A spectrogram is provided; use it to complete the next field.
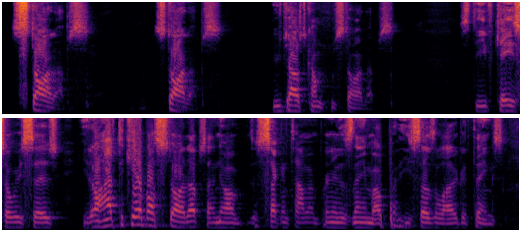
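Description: In a New York accent, a man talks with ordinary pitch variation. The background is quiet. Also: moderate pace. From New York City. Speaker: venture investor and entrepreneur; panelist. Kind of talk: panel discussion. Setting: stage with audience. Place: hall. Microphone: podium.

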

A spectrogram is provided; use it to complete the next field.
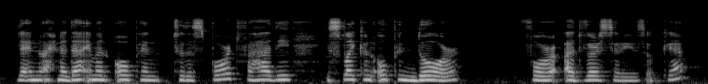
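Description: Her voice at a medium pitch and somewhat breathy, a woman speaks at a moderate pace with fairly even intonation. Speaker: student tutor. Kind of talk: lecture.

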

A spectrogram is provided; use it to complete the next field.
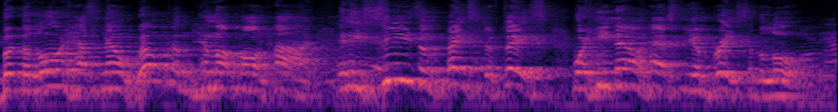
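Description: Speaking at a moderate pace with an American accent, a man uses an extremely high pitch amid noticeable background noise and audible room echo. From US South. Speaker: pastor. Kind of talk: funeral eulogy preached from the pulpit, consoling the grieving family and congregation. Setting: church. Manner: rhythmic preacher's cadence building through repeated phrases toward an uplifting close; earnest and emotionally heavy, yet comforting. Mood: consoling, earnest. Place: church. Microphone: camera far.

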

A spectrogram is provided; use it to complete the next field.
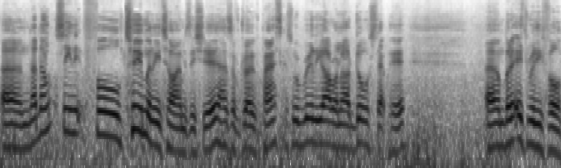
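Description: A man at a fairly quick pace, dry sound with no echo and light background noise. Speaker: caravan vlogger. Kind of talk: casual vlog chat. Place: open country. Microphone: phone near.

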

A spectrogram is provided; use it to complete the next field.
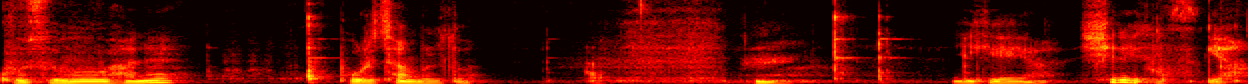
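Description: Pitch moves in an ordinary way here. The speaker is a woman. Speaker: grandmother-style home cook and mukbang host. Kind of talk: casual talk to camera while cooking and eating. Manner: warm, homey, folksy.

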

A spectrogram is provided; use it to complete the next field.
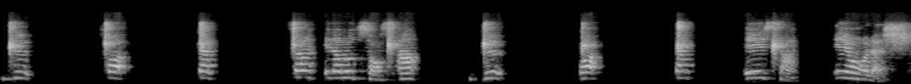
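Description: A woman's high-pitched voice at a very slow pace, with ordinary pitch variation, long, frequent pauses, and light background noise. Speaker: fitness instructor. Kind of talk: exercise class instruction. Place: home room. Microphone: camera far.

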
